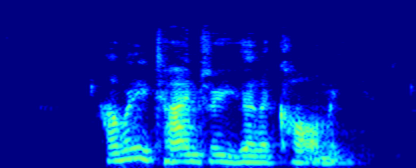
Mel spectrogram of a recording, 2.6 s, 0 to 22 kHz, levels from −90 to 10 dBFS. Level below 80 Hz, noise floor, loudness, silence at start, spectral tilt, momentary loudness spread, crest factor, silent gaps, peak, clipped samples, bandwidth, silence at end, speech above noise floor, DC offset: -82 dBFS; -89 dBFS; -39 LUFS; 0.6 s; -5.5 dB/octave; 10 LU; 22 dB; none; -18 dBFS; under 0.1%; 12.5 kHz; 0.4 s; 50 dB; under 0.1%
